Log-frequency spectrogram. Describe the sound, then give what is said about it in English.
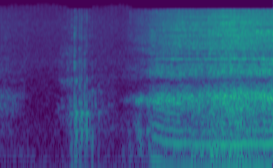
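A leopard's harsh, rasping roar, played from YouTube, like a deep, loud snore: one short grunt, then a sustained sawing rasp with strong low harmonics that builds in loudness. No one speaks. “Let's see if we can have a listen to what a leopard actually sounds like.”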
